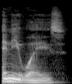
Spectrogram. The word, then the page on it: anyways: British English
